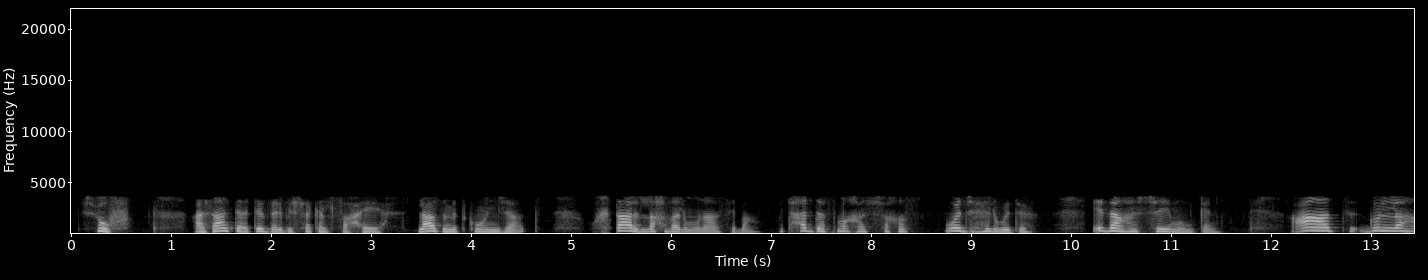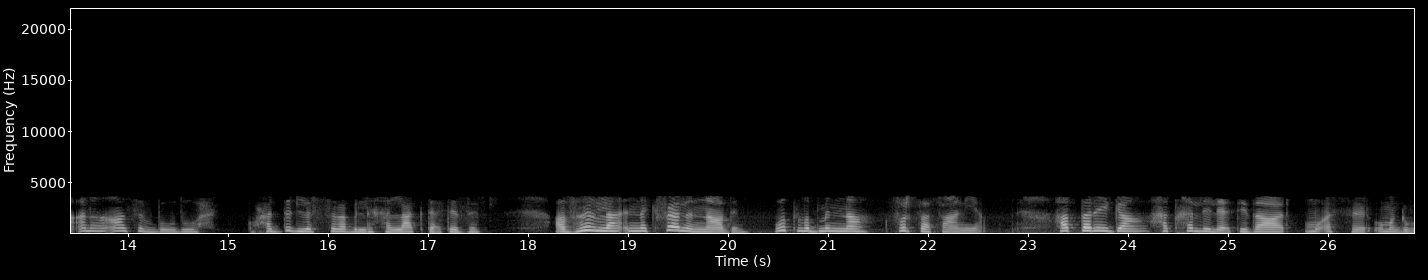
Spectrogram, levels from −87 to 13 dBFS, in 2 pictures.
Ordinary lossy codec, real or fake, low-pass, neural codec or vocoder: MP3, 32 kbps; real; 3.6 kHz; none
